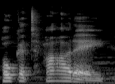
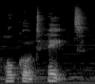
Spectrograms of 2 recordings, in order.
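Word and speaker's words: Hocotate: to the comments saying it's pronounced Hokatade, not Hokotate. And well, frankly, I don't think the pronunciation of Olimar's home planet was actually revealed until Super Smash Bros.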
